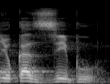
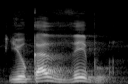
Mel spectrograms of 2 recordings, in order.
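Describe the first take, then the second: First: The middle consonant is a plain z sound. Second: The middle consonant is a voiced th sound. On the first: The speaker calls it wrong. "akan terbaca yukadzibu pakai zai, salah" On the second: The speaker calls it right. "Harus pakai dzal"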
